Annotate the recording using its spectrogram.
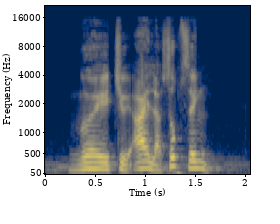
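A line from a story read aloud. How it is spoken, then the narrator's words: Angry shout. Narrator (Vietnamese): tức giận mà quát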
